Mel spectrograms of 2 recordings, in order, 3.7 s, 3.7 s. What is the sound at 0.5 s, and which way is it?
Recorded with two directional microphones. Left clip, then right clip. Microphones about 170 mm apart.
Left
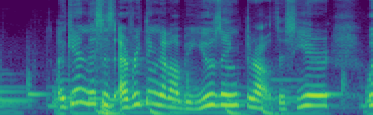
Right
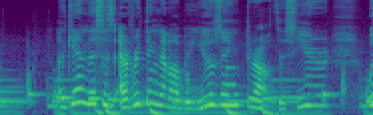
A woman's voice, 35° left (ahead or behind).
